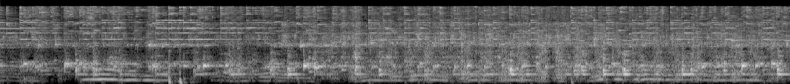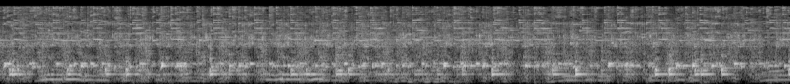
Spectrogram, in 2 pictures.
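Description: Metal bells jingle on a shaken staff.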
